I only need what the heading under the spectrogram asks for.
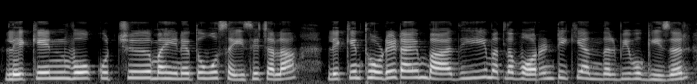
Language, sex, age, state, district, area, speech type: Hindi, male, 18-30, Rajasthan, Jaipur, urban, spontaneous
